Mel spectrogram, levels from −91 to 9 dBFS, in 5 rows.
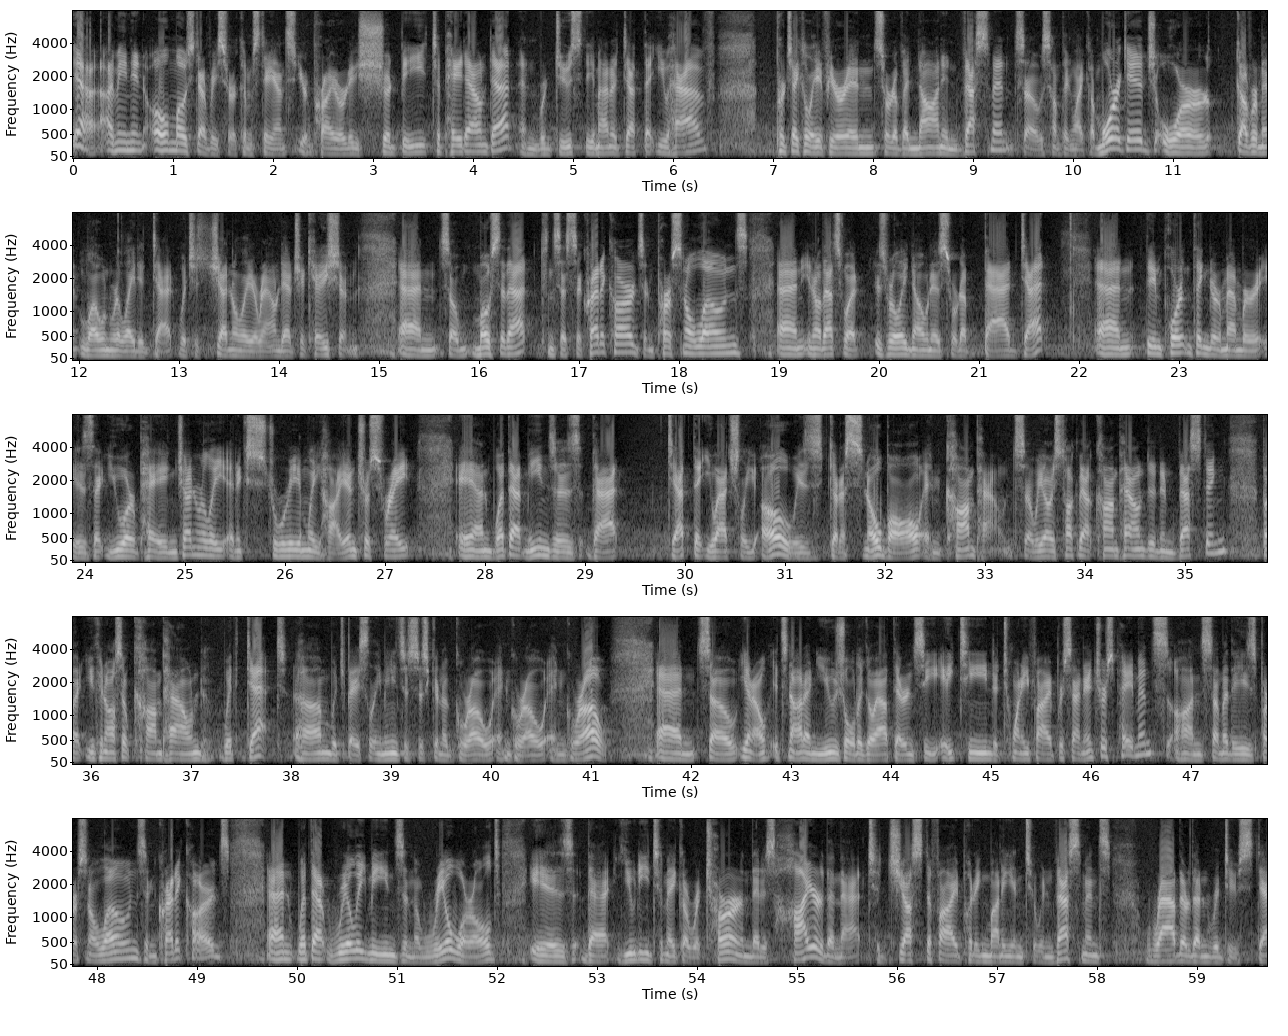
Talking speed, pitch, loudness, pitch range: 195 wpm, 125 Hz, -20 LUFS, 110-145 Hz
